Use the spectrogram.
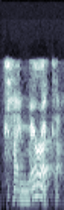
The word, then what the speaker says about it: Chimerica: not many of you are familiar with it's pronounced Comerica ch I M er I ca that term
